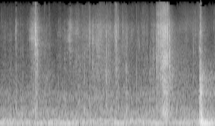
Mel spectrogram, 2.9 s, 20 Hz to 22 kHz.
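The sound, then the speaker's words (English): Paper ripped from a notebook into two pieces makes a few short, scratchy tearing rasps, with the strongest rips toward the end. “I have a notebook. Okay, we'll try in the notebook. I'm just going to rip at 2 pieces.”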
